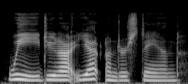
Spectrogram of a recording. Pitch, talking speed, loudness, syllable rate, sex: 200 Hz, 160 wpm, -17 LUFS, 4.3 syllables/s, female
